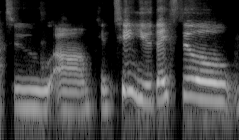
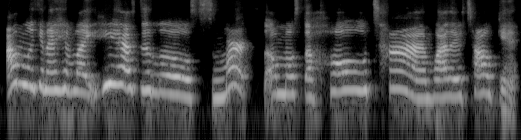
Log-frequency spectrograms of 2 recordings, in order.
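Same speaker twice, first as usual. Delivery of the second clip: ordinary talk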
